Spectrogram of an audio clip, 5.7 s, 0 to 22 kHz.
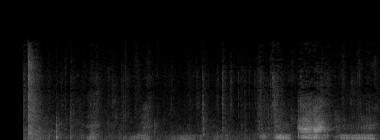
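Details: Black female Shiba Inu puppy born on 14 June, indoors in a small room, giving a run of short yips and growly barks. The calls come irregularly and swell into a louder burst near the end.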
